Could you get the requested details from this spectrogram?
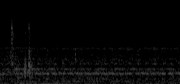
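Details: Toshiba RT70S radio cassette boombox after cassette mechanism service and new belt: low, steady whir with a faint even tone and no slipping or squeal. The tape transport spins smoothly on fast forward.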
